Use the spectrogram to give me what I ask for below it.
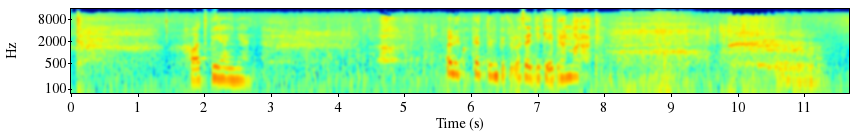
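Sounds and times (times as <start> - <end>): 
speech: 1.8 - 2.8, 5.6 - 7.9
horse hooves clattering on hard ground: 3.0 - 10.7
horses whinnying: 8.5 - 11.4.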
